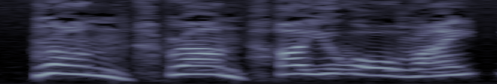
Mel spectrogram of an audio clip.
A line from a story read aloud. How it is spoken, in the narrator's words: squealed Hermione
